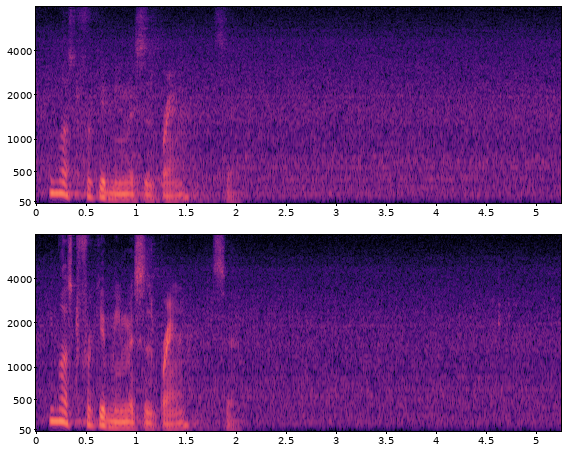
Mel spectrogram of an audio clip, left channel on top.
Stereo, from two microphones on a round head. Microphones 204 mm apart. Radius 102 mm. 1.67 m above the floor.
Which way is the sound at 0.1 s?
60° right (ahead or behind).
